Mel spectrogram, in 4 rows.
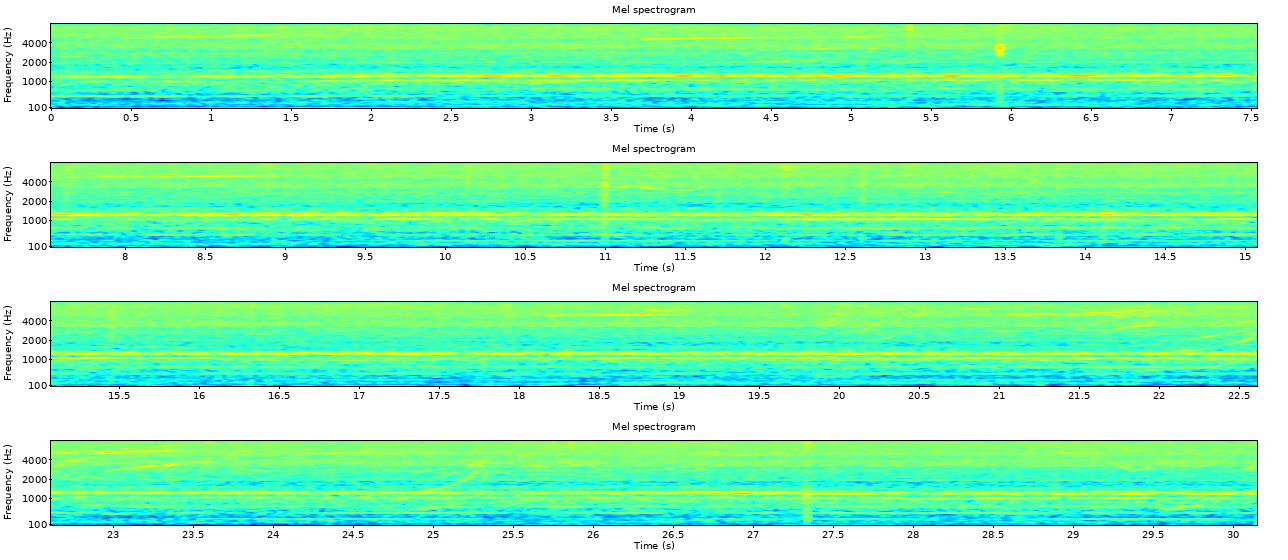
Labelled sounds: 0.4	1.8	killer whale, southern resident, 4.6 to 8.0 kHz
3.6	5.3	killer whale, southern resident, L pod, call S19, 1.4 to 8.0 kHz
7.6	9.1	killer whale, southern resident, 4.5 to 8.0 kHz
11.1	11.6	killer whale, southern resident, 2.9 to 8.0 kHz
18.2	19.1	killer whale, southern resident, 4.7 to 8.0 kHz
19.9	21.1	killer whale, southern resident, 2.6 to 8.0 kHz
22.9	23.8	killer whale, southern resident, 2.6 to 8.0 kHz
24.1	25.5	killer whale, southern resident, L pod, call S19, 1.3 to 5.4 kHz
25.5	26.0	killer whale, southern resident, 2.9 to 5.2 kHz
28.6	30.1	killer whale, southern resident, 0.38 to 8.0 kHz

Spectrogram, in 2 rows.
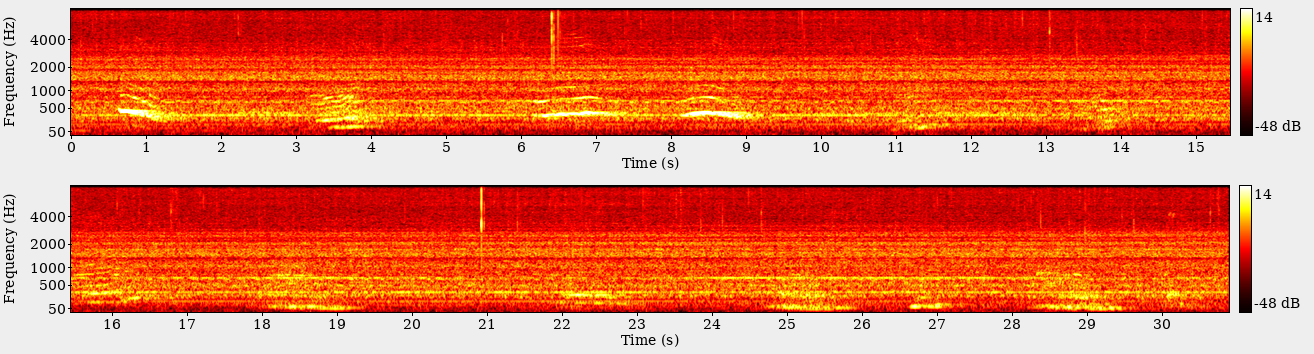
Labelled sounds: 3.2	3.5	humpback whale, 0.78 to 0.91 kHz
6.5	7.1	humpback whale, 0.78 to 4.3 kHz
8.4	8.7	humpback whale, 0.78 to 0.84 kHz

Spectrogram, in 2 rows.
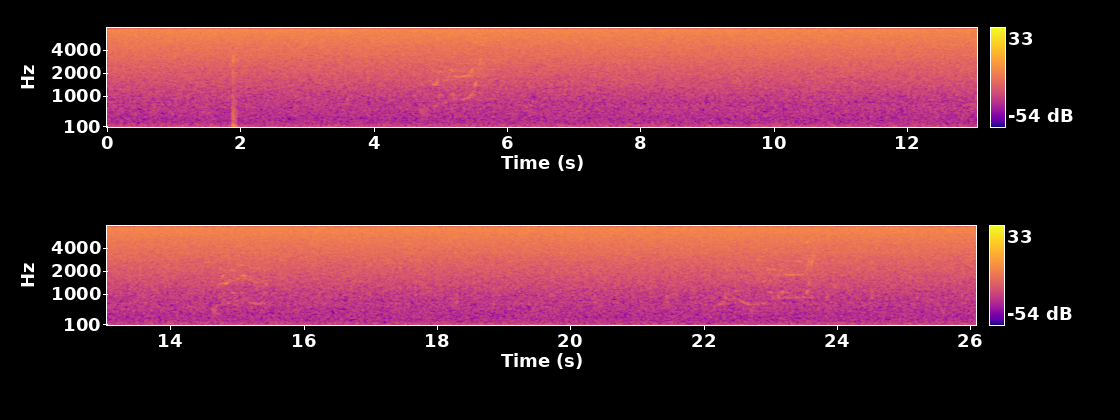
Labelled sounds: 5.2	5.6	killer whale, northern resident, R clan, call N33, 0.86 to 2.3 kHz
23.2	23.5	killer whale, northern resident, R clan, call N33, 1.8 to 1.9 kHz

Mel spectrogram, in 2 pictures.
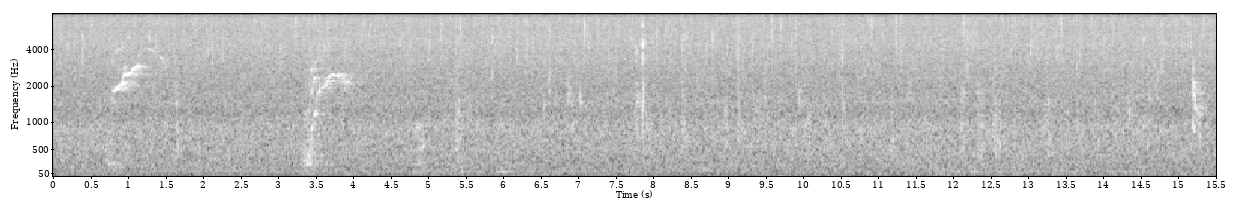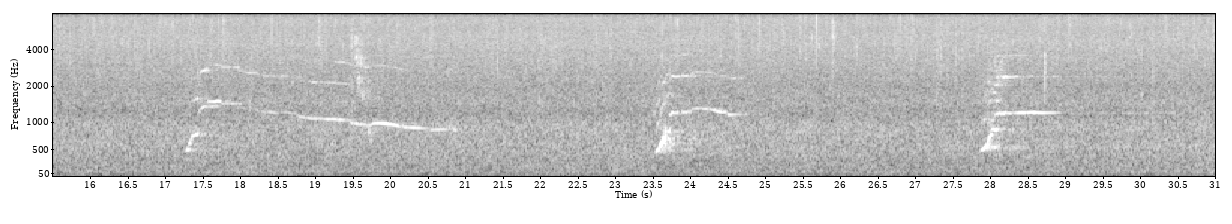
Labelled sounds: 3.5	4.0	humpback whale, 1.7 to 2.6 kHz
17.4	20.5	humpback whale, 0.78 to 3.2 kHz
23.7	24.7	humpback whale, 1.0 to 2.7 kHz
28.0	28.8	humpback whale, 1.0 to 2.5 kHz

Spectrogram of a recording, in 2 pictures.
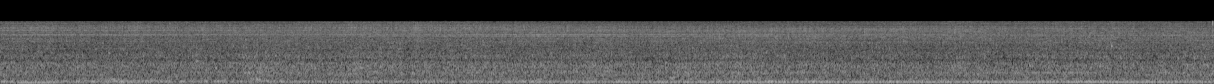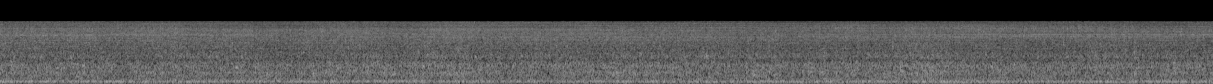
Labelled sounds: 5.5	5.7	vessel noise, 5.8 to 6.0 kHz

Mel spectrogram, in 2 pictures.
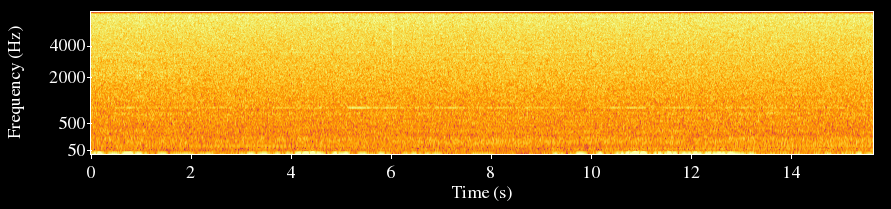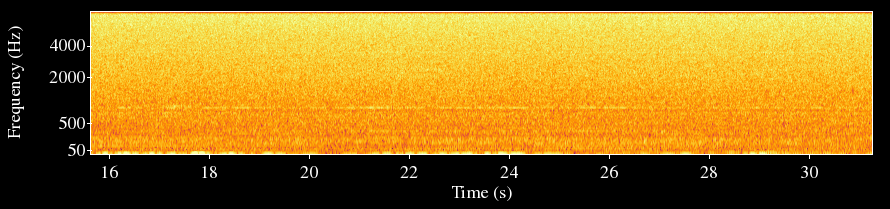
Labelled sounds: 5.2	5.5	vessel noise, 0.83 to 0.96 kHz

